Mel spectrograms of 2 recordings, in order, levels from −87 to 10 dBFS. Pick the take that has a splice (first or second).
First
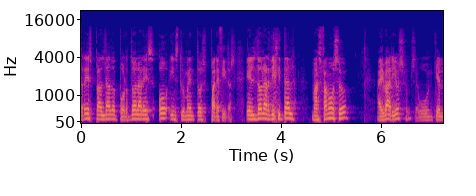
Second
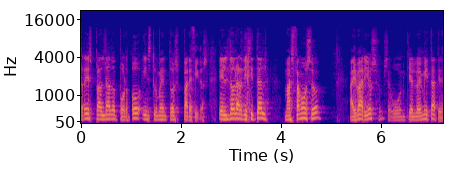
second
